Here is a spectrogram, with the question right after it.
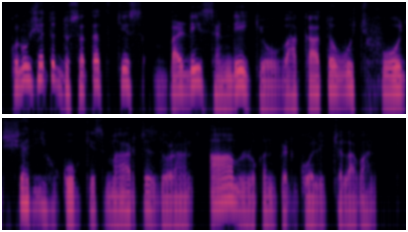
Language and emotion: Kashmiri, neutral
